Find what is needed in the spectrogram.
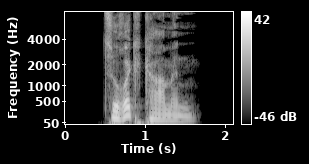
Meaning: first/third-person plural dependent preterite of zurückkommen
- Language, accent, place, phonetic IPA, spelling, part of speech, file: German, Germany, Berlin, [t͡suˈʁʏkˌkaːmən], zurückkamen, verb, De-zurückkamen.ogg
